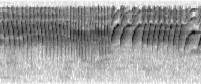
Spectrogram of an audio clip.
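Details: Canary of the merlok kind singing a sharp shot song for training other birds: a steady rapid trill of high notes, then a series of clear downward-swept whistles repeated about four per second.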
